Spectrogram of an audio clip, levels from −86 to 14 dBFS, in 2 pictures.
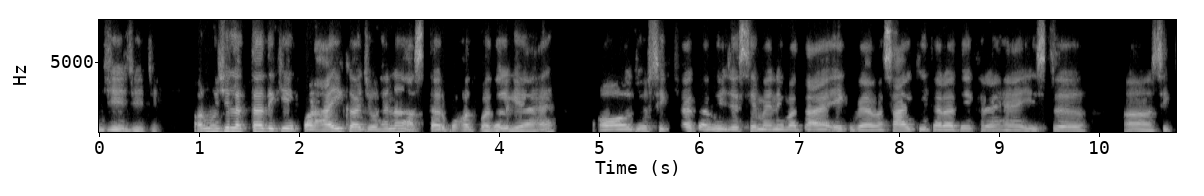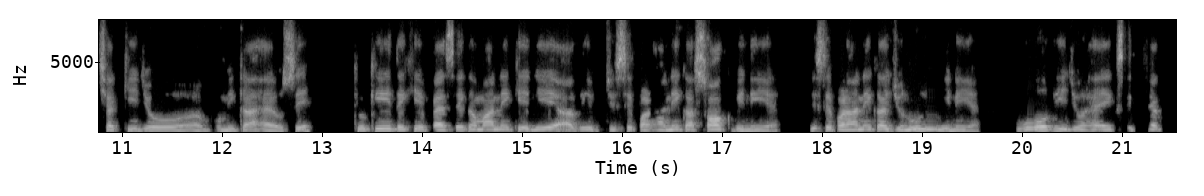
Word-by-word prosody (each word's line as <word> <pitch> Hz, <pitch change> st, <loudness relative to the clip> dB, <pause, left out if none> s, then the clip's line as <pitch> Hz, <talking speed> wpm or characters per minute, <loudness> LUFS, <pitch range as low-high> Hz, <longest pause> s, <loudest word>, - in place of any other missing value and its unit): जी, 130 Hz, -1 st, +2 dB
जी, 115 Hz, -3 st, -2 dB
जी, 100 Hz, -, -12 dB, 0.4 s
और -, -, +3 dB
मुझे 195 Hz, +2 st, +4 dB
लगता 205 Hz, -1 st, +5 dB
है 200 Hz, -, +8 dB
देखिए 185 Hz, 0 st, +4 dB
पढ़ाई 160 Hz, +5 st, +6 dB
का 170 Hz, -2 st, +5 dB
जो 160 Hz, -, +2 dB
है 165 Hz, -, -1 dB
ना 190 Hz, -, +2 dB, 0.2 s
स्तर 150 Hz, -, +2 dB
बहुत 140 Hz, +4 st, -3 dB
बदल 120 Hz, +3 st, +2 dB
गया 100 Hz, -1 st, +2 dB
है 135 Hz, -, -2 dB, 0.6 s
और 155 Hz, +2 st, +4 dB
जो 165 Hz, 0 st, -2 dB
शिक्षक 170 Hz, +2 st, -2 dB
अभी 160 Hz, +1 st, +1 dB
जैसे 150 Hz, +2 st, +1 dB
मैंने 150 Hz, 0 st, +1 dB
बताया 150 Hz, +1 st, +2 dB
एक 165 Hz, -1 st, -2 dB
व्यवसाय 135 Hz, +5 st, +3 dB
की 150 Hz, -, -2 dB
तरह 140 Hz, 0 st, +4 dB
देख 130 Hz, -1 st, -4 dB
रहे 125 Hz, -1 st, -3 dB
हैं, 130 Hz, -1 st, -3 dB
इस 130 Hz, 0 st, +1 dB, 0.8 s
अ, 120 Hz, -1 st, 0 dB
शिक्षक 135 Hz, 0 st, -4 dB
की 130 Hz, -1 st, -5 dB
जो 120 Hz, -, 0 dB, 0.4 s
अ, -, -, -5 dB
भूमिका 120 Hz, +3 st, -3 dB
है 115 Hz, -, 0 dB
उसे, 105 Hz, -, -2 dB, 0.5 s
क्योंकि 165 Hz, +2 st, -1 dB
देखिए 160 Hz, +1 st, -2 dB
पैसे 140 Hz, +3 st, +1 dB
कमाने 145 Hz, 0 st, 0 dB
के 145 Hz, -, +1 dB
लिए 140 Hz, +2 st, 0 dB
अभी 140 Hz, +3 st, -2 dB
जिसे 135 Hz, +2 st, 0 dB
पढ़ाने 135 Hz, +1 st, -1 dB
का 145 Hz, -, +1 dB
शौक 155 Hz, 0 st, +2 dB
भी 115 Hz, -3 st, -2 dB
नहीं 105 Hz, -1 st, -3 dB
है -, -, -9 dB, 0.3 s
जिसे 130 Hz, +4 st, -1 dB
पढ़ाने 140 Hz, +1 st, +1 dB
का 145 Hz, -1 st, 0 dB
जुनून 150 Hz, +5 st, +1 dB, 0.2 s
भी 125 Hz, -, -3 dB
नहीं 100 Hz, -2 st, -4 dB
है, 95 Hz, -, -8 dB, 0.4 s
वो 150 Hz, +6 st, +2 dB
भी 160 Hz, -1 st, -1 dB
जो 140 Hz, -1 st, -2 dB
है 145 Hz, -1 st, 0 dB
एक 140 Hz, -, -5 dB
शिक्षक 145 Hz, +1 st, -4 dB
145 Hz, 190 wpm, -20 LUFS, 130-155 Hz, 0.8 s, है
